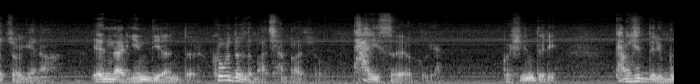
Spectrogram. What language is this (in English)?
Korean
